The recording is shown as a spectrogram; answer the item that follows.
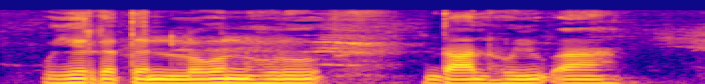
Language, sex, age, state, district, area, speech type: Santali, male, 18-30, Jharkhand, East Singhbhum, rural, spontaneous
